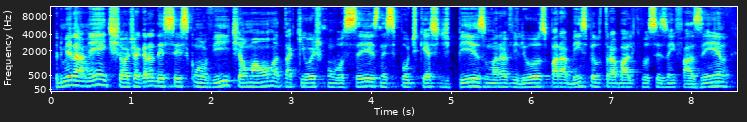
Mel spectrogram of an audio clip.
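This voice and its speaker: A tech entrepreneur of about forty from Belo Horizonte, with a Minas Gerais Brazilian accent, appears as a podcast guest and tells stories in a casual, effusive, anecdotal way with frequent tag questions. His medium-pitched voice has a steady tone, and he speaks briskly with few pauses. Soft music plays in the background.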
